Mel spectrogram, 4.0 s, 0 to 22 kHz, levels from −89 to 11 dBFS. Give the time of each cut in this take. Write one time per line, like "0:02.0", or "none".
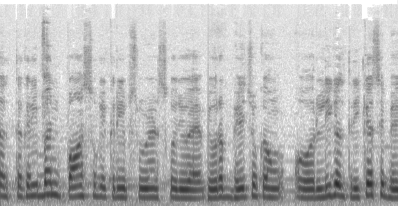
0:02.1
